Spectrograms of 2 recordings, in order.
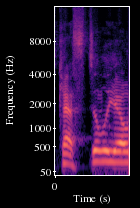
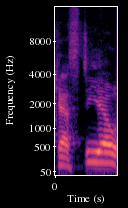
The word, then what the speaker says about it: Castillo: It's Castillo, not Castillo. It looks like Castillo. He pronounced it Castillo.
